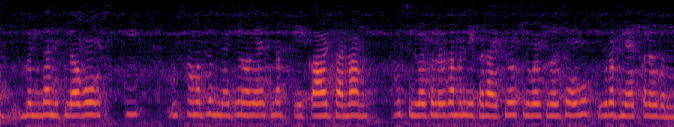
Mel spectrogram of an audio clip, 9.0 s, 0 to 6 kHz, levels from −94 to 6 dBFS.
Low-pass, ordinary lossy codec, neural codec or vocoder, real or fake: 5.4 kHz; none; codec, 16 kHz, 4 kbps, FreqCodec, larger model; fake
